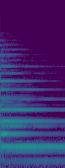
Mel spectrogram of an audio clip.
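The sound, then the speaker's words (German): A single church bell strike rings out with rich, sustained overtones, its clear metallic tone slowly decaying without any voices present. “Und in schicksalhaften Stunden erklinge aus der tintenblauen Tiefe ein Glockenläuten.”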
